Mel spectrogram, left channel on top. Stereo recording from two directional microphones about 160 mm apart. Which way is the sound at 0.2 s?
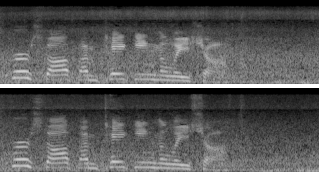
30° right (ahead or behind).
